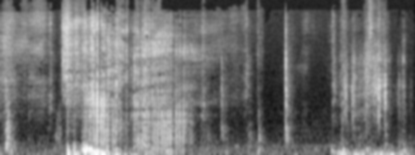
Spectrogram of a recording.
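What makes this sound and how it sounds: Fingers with long nails press, squeeze and turn the glossy paper pages of a large art book. Soft crinkling, rustling swells rise and fade with a low rumble underneath, and a few brief sharp ticks stand out between them.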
